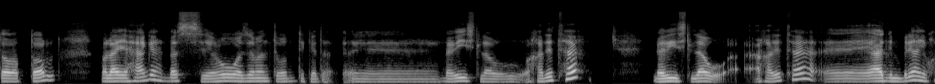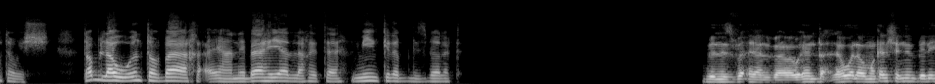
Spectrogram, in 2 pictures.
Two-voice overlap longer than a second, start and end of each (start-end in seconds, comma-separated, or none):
none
